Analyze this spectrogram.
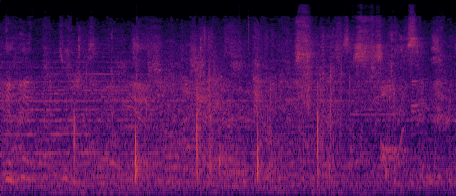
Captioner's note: footsteps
